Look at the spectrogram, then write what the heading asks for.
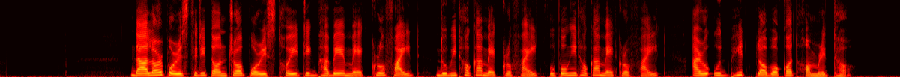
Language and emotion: Assamese, neutral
